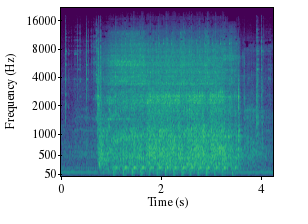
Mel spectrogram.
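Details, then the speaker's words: Craftsman LT1000 riding mower, crank no start, on choke. Starter whirs and the engine turns over in even compression pulses for about three seconds but never fires or catches. "this mower has picked up and it won't start and uh try a couple quick things make sure it's on choke"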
